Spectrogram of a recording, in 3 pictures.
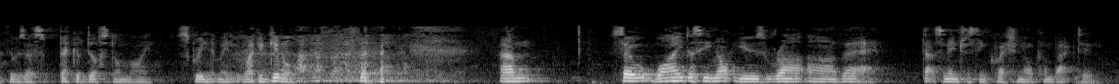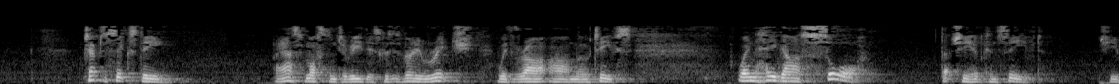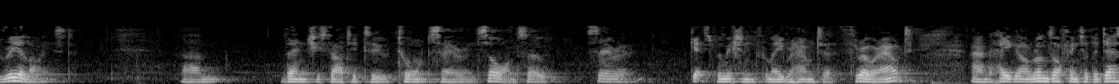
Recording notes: from our 2014 conference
